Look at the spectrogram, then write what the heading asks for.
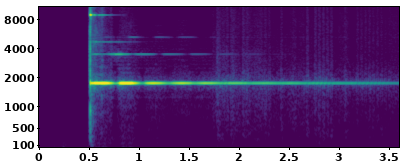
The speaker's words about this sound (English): We'll begin this meditation like we always do with the ring of the chime and end the meditation with the ring of the chime.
